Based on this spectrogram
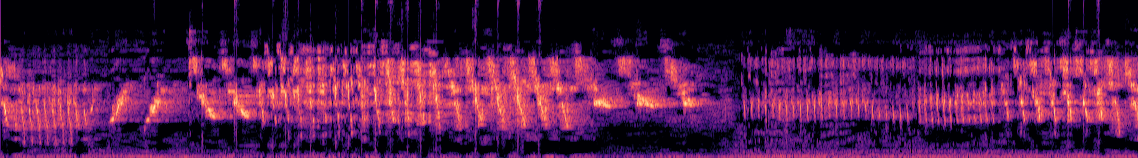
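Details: Canary singing in a long, lively stream for tutoring other birds and young canaries: dense rapid trills and rattling phrases, high-pitched and continuous, with a short pause before the run resumes.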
